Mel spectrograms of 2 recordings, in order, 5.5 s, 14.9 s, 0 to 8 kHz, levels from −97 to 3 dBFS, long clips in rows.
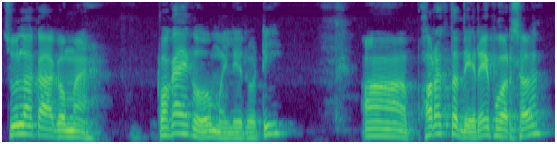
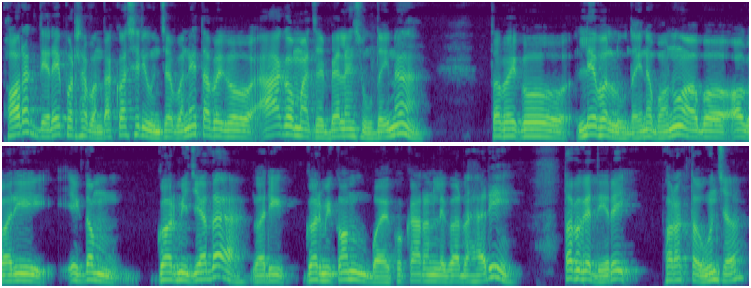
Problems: background conversations at intervals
